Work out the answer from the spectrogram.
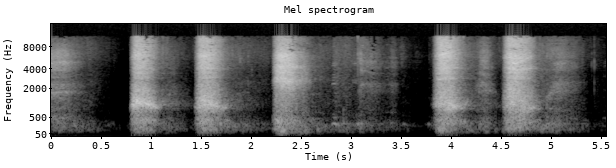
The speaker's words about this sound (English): So I took the Lamaze class. So we did all of the breathing exercises.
